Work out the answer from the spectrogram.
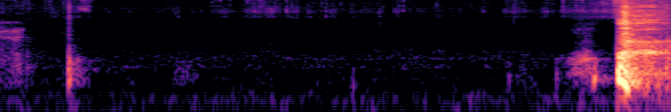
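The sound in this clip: A single harsh cough bursts out near the end after vaping an e-cigarette whose coil was not filled enough. It is preceded by near silence and one faint click.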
